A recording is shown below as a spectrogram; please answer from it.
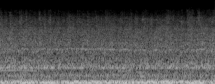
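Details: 1955 Chevy Apache stroker V8, checked for all cylinders firing, temperatures and oil pressure before its first road drive in 38 years: a deep, even burble at steady idle with no misses or knocks; normal idle.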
